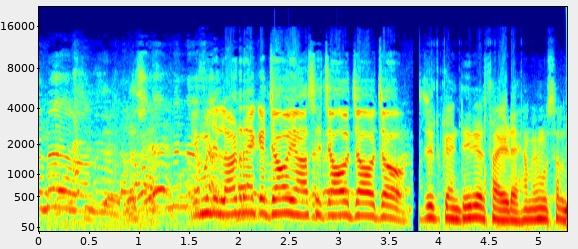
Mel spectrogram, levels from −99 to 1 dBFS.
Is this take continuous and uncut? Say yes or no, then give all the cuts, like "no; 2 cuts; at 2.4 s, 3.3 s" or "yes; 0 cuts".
no; 1 cut; at 3.8 s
